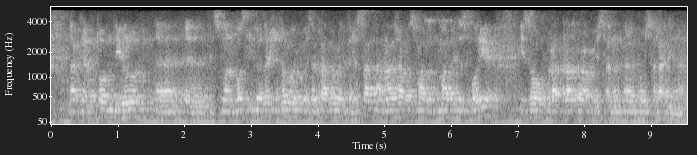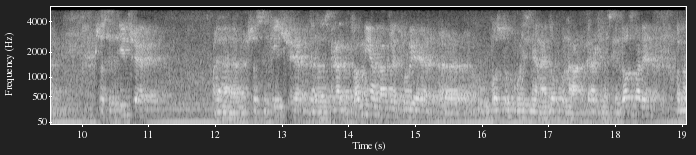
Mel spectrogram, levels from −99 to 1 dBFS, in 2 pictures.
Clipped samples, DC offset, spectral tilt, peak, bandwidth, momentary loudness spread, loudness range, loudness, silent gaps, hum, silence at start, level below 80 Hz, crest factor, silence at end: under 0.1%; under 0.1%; -6.5 dB/octave; 0 dBFS; 5.2 kHz; 6 LU; 2 LU; -16 LUFS; none; none; 0 s; -32 dBFS; 16 dB; 0 s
